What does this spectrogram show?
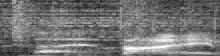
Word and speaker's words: Vive: Do you pronounce it Vive or V? Vive.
